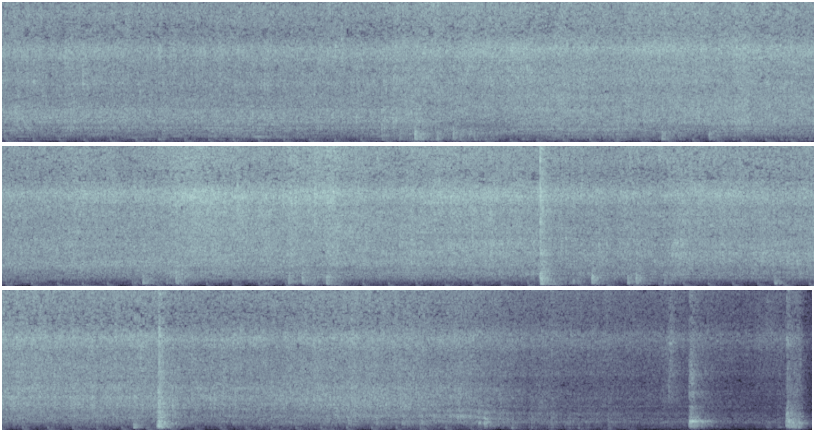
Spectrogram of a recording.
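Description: Chicken do pyaza cooks in a pan over a low gas flame, a soft steady sizzle broken by repeated scrapes and knocks of a spoon stirring, growing sparser toward the end.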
